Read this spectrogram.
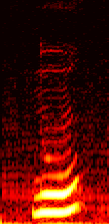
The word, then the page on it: nu: 2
